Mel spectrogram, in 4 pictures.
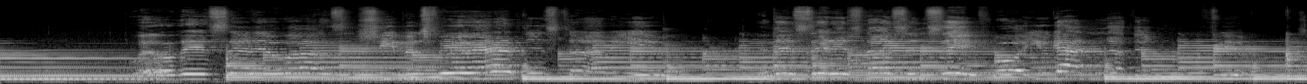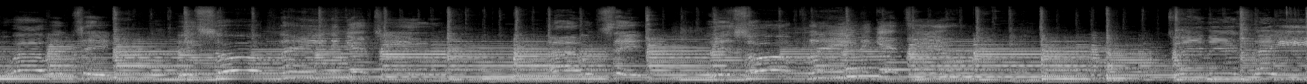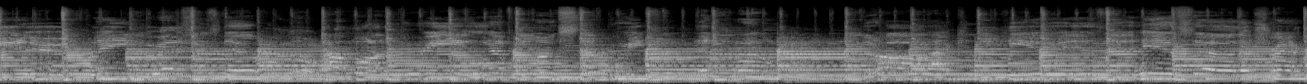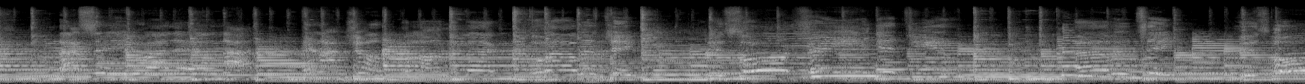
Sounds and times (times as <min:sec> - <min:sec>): Music: 0:00.0 - 0:52.2.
